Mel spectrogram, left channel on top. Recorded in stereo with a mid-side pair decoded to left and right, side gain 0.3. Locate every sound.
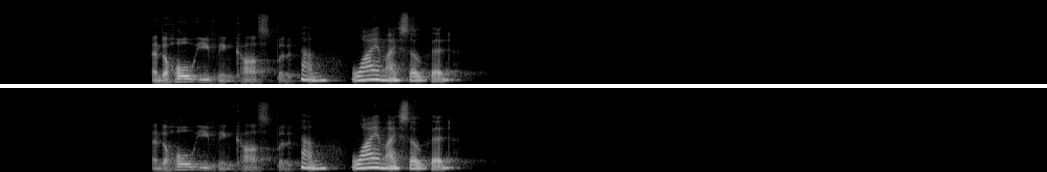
1.5 s a man speaking: 65° left, 0.8 m; by 2.9 s 10° left, 1.8 m
3.0 s a woman speaking: 30° right, 0.5 m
